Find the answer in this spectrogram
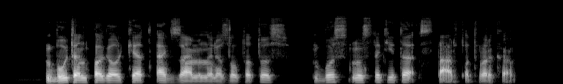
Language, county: Lithuanian, Vilnius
